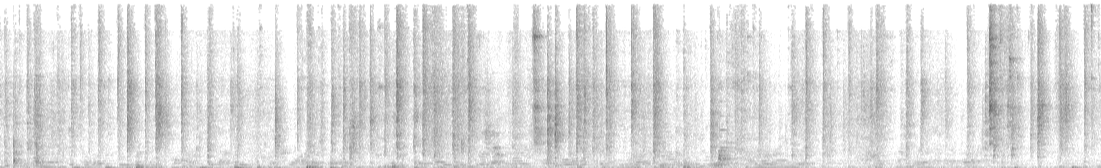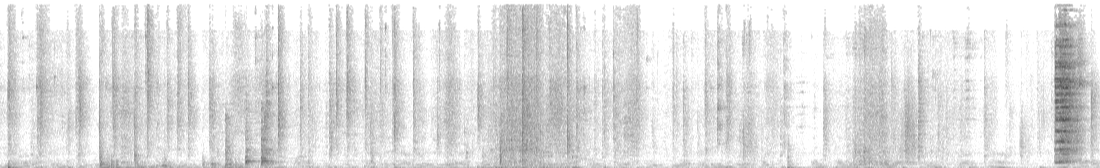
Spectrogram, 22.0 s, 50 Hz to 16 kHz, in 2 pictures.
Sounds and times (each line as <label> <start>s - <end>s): feeding the dogs 0.0s - 22.0s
